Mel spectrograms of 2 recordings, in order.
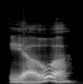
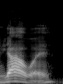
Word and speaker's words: Yahuah: So the yod is pronounced as e, the he is pronounced as a, the vav is pronounced as u, and the he is pronounced as a. Therefore, the pronunciation is Yahuah or Yahuah. To ignore the a at the end is a disservice, as is found in the pronunciation Yahweh, as the a is the breath of the Father within his own name.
